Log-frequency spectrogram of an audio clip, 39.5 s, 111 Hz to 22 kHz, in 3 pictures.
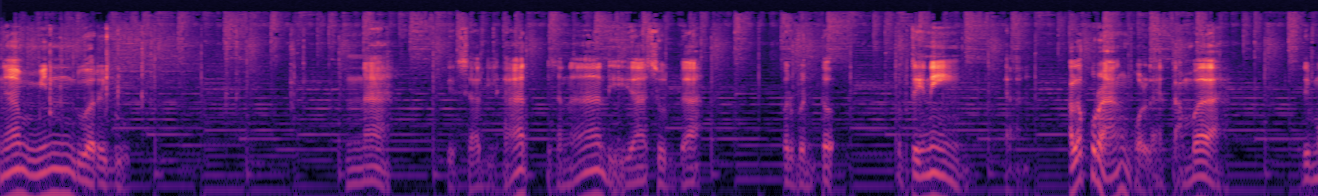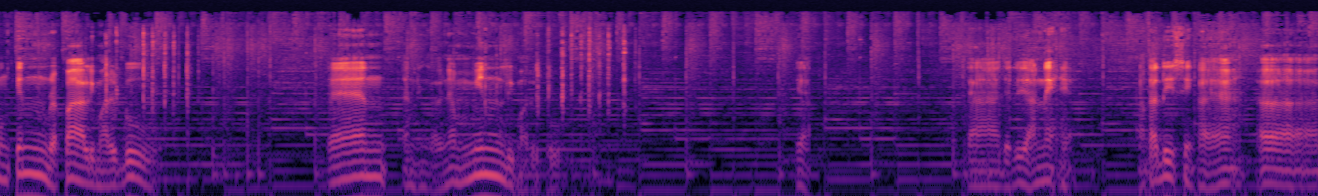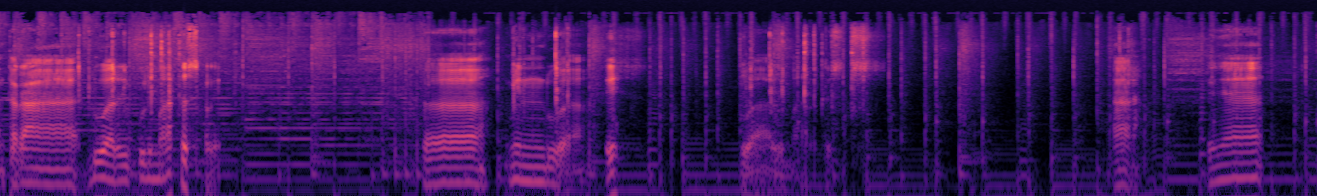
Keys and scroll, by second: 0.7 KP_Subtract, 1.0 KP_2, 1.5 n, 2.8 KP_0, 14.5 KP_0, 14.9 n, 18.1 KP_Subtract, 18.4 KP_5, 18.9 n, 19.3 n, 27.1 KP_2, 27.4 KP_5, 27.9 n, 31.5 KP_Subtract, 31.8 KP_5, 32.9 BackSpace, 33.6 KP_2, 34.3 KP_5.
